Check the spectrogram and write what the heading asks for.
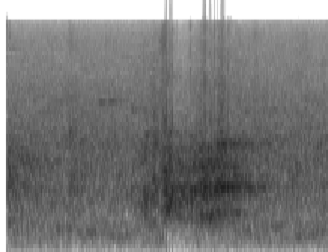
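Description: Two dogs wrestling in play, with one dog giving a drawn-out vocalization about two seconds in that lasts roughly a second.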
